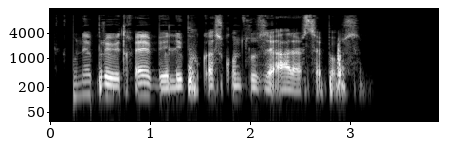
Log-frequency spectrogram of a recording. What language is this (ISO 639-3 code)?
kat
